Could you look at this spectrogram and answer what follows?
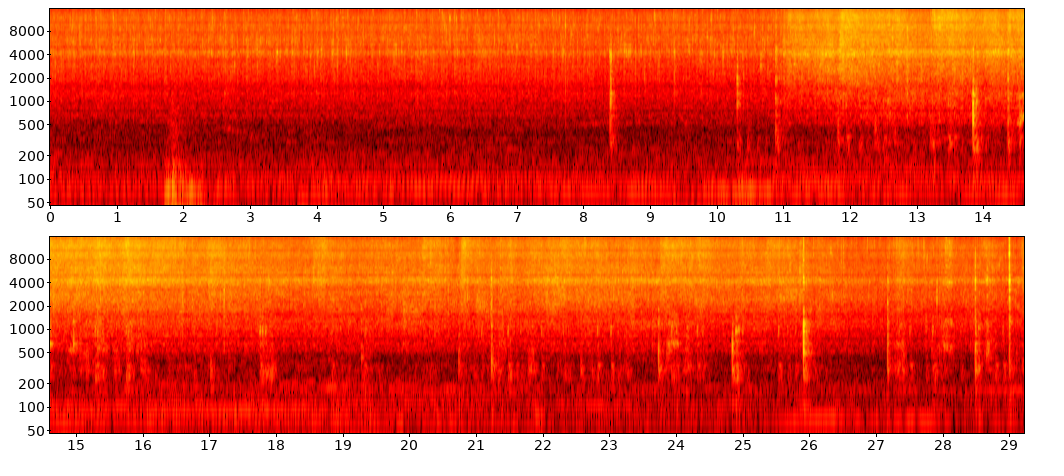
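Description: Chilli spice paste with leaves and lemongrass sizzling as it is sautéed in a metal wok, stirred with a spatula that clicks and scrapes against the pan now and then. The sizzle grows louder about a third of the way through.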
